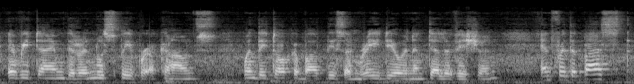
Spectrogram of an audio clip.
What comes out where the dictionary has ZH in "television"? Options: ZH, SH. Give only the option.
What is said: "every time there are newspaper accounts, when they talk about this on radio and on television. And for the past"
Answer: SH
